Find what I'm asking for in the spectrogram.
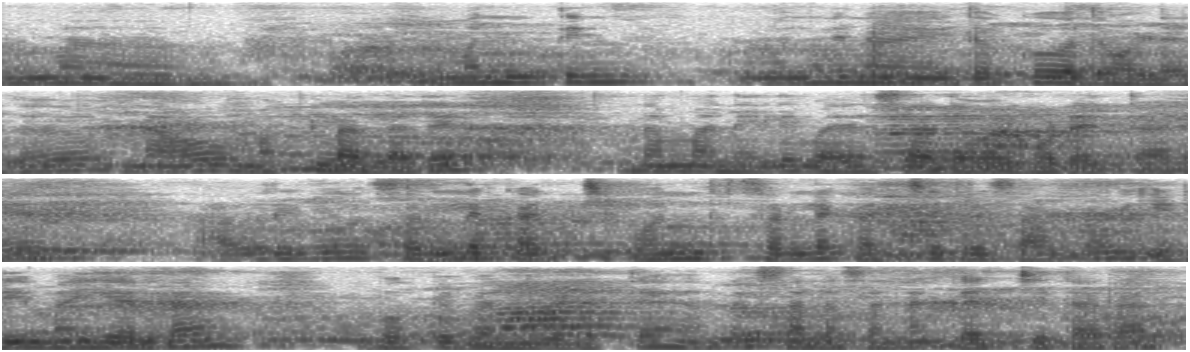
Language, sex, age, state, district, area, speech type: Kannada, female, 30-45, Karnataka, Dakshina Kannada, rural, spontaneous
